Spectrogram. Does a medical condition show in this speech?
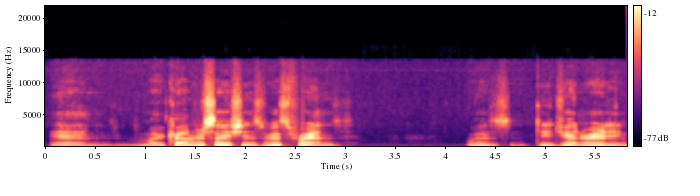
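Yes: Parkinson's; about 9-10 years since onset, receiving voice training; voice too quiet to hear.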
